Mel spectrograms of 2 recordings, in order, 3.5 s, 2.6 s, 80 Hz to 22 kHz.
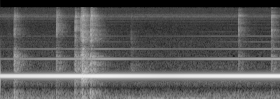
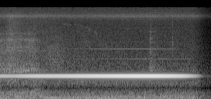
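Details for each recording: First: Gallien Krueger 400RB bass amp under test tone: steady tone broken by short bursts of crackle and hiss as the boost control turns; scratchy, dirty boost potentiometer needing cleaning. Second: Gallien Krueger 400RB bass amp, test tone through master volume swells and fades smoothly as knob turns, no crackle or scratch; master pot clean, unlike boost control which has static.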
